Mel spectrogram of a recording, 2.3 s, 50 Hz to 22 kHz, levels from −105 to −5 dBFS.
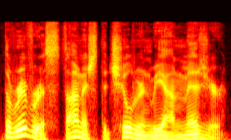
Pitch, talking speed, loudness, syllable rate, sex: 115 Hz, 180 wpm, -17 LUFS, 6.4 syllables/s, male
